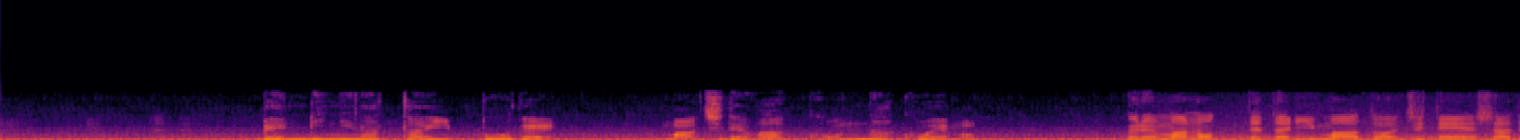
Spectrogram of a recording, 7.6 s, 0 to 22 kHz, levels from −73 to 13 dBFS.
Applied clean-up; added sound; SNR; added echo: none; Bus; 3 dB; none.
